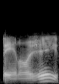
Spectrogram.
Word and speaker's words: Belanger: Uh Michelle Michelle actually she pronounces her last name Bano from what I understand.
